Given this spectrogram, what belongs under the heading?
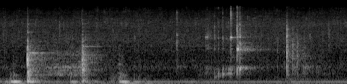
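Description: Fresh thyme sizzles faintly in an ovenproof pan over a soft frying hiss, with a few clinks and taps of utensils against the pan, close and quiet.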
